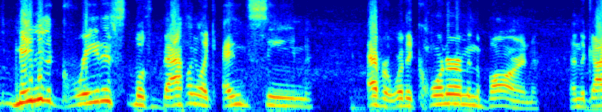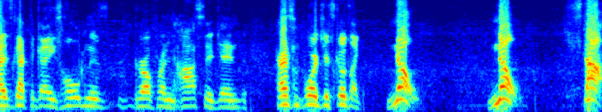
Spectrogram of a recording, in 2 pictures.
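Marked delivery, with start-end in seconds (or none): 9.9-12.0 stern, scolding, raised high voice. Acting out a film's hostage scene in a barn, imitating someone talking to his dog. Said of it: "he's talking to his dog".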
